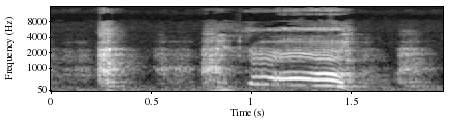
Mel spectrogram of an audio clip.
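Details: Pet Labrador Retriever on a diet, indoors after midnight, vocally asking for food: short soft grunts, then a drawn-out wavering whine that slides downward, followed by quieter huffs.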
